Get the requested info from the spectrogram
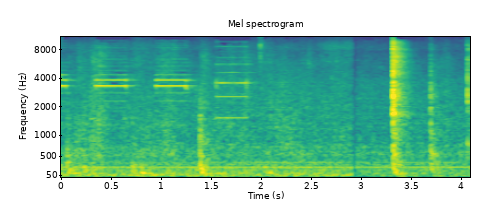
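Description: Short, even electronic beeps about 0.6 s apart from the RC car's radio electronics as they are powered up, the last beep in a different, lower tone. A single sharp click follows about three seconds later.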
